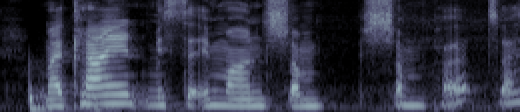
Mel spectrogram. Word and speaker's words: Iman Shumpert: Iman Shumpert, did I say his name right? Iman Shumpert, yeah.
